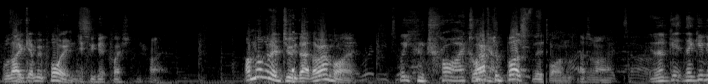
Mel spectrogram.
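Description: Right at the start, from 0.13 to 0.63 s, there's hard clipping: the level is pushed about 5 dB past what some stage in the chain can pass, so the peaks get sliced flat. Those squared-off tops throw harmonics way up the spectrum, so loud moments pick up a gritty, crackly edge. It returns from 2.48 to 3.40 s at about 6 dB over, and again from 4.77 to 5.18 s at about 8 dB. That last stretch is the roughest, with the harshness spreading across more of the sound.

Sitting inside the second clipped stretch, at 2.92 to 2.95 s, is a burst of damaged data in a compressed stream. Some bytes in the encoded stream are wrong, so the decoder can't make sense of those frames, drops sync and hunts for the next valid header. You hear that as a brief glitch. The same thing happens again at 5.42 to 5.48 s, just after the final clipped section.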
